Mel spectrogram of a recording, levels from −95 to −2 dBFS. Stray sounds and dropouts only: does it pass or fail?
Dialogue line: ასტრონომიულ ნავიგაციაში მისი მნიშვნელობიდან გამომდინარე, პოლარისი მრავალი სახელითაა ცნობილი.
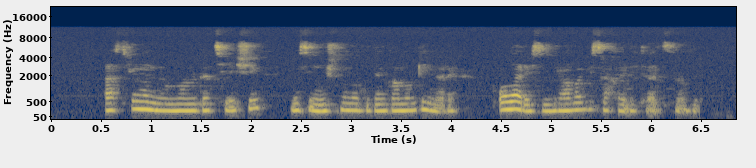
pass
